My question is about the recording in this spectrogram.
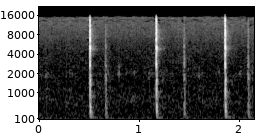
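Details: Honda Rancher TRX350 ES ATV: three sharp single clicks with faint echo ticks, no cranking; single click suspected starter relay/solenoid or starter motor; starter clicks, no crank.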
